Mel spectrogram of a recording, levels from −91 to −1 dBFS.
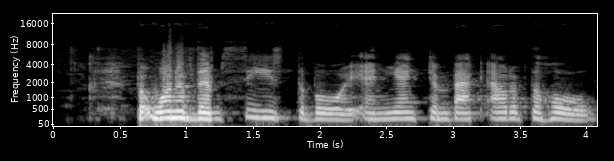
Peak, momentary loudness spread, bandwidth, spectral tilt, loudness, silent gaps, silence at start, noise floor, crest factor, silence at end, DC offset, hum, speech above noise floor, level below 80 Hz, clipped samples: -2 dBFS; 13 LU; 6 kHz; -8.5 dB/octave; -17 LUFS; none; 0.45 s; -46 dBFS; 16 dB; 0.05 s; under 0.1%; none; 29 dB; -56 dBFS; under 0.1%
